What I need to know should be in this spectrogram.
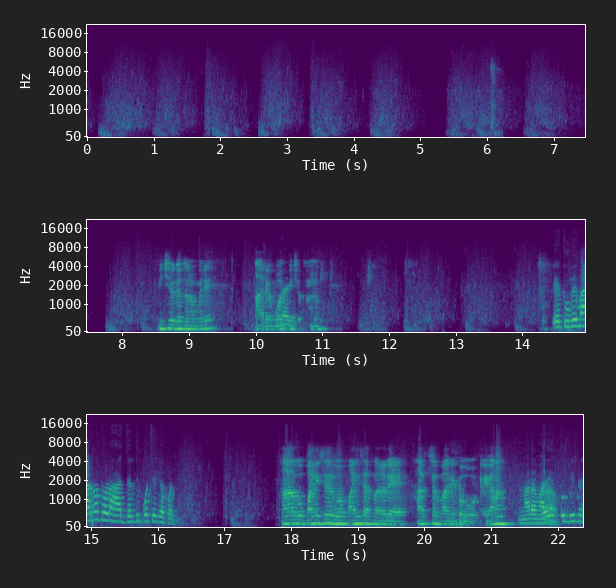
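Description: Water splashes softly in a steady rhythm as a small boat is rowed.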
